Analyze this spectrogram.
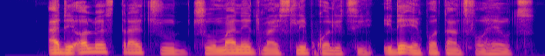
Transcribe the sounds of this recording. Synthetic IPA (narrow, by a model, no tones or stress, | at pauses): aɪdeɔlwez̥tɹaɪtutʰumaned͡ʒmaɪslipkwɔlitʰiideĩmpɔtãntfɔɦɛlt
